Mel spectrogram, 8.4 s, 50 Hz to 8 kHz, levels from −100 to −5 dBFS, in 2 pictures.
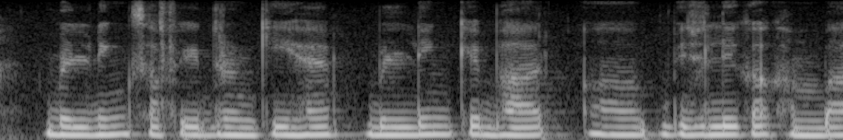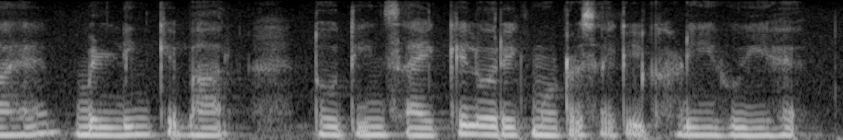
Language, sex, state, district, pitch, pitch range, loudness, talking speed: Hindi, female, Bihar, Saran, 170 Hz, 165-175 Hz, -32 LUFS, 165 wpm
